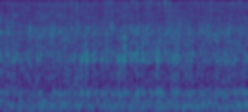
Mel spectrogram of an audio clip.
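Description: A water pump runs steadily at close range in a gold-prospecting setup, producing a continuous broadband rushing hum with gushing water, no voices.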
